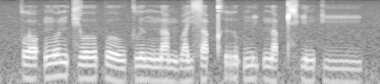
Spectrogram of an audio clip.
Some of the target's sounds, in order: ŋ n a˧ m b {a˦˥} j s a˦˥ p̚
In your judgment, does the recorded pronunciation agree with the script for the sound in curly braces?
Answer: yes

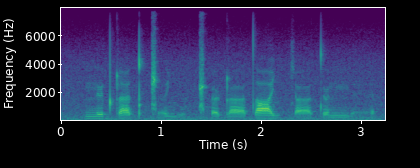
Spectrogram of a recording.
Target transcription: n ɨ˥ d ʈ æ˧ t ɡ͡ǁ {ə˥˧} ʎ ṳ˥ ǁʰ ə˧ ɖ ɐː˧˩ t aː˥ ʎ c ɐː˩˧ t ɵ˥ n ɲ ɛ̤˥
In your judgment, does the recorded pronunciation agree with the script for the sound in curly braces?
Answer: no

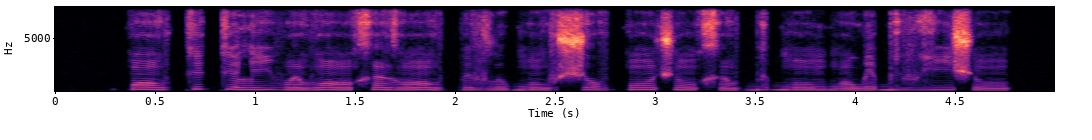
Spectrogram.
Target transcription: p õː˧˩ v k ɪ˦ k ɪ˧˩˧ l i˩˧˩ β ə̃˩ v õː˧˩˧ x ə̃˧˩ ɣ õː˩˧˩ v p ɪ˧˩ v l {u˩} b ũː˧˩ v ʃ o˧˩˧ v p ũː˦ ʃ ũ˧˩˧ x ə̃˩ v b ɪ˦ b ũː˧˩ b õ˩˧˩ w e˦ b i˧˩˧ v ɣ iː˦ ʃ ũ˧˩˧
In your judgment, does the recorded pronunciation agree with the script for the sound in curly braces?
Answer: yes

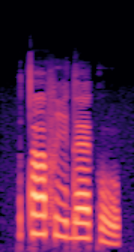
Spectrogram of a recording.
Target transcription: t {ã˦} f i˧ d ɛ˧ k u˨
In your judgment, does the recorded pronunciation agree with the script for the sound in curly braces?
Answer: yes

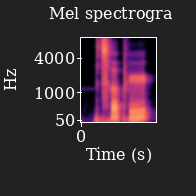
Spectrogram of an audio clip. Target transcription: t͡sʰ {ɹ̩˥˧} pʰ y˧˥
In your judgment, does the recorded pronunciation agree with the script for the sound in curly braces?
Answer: no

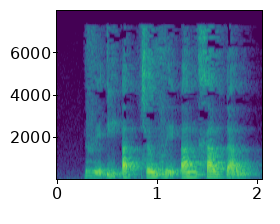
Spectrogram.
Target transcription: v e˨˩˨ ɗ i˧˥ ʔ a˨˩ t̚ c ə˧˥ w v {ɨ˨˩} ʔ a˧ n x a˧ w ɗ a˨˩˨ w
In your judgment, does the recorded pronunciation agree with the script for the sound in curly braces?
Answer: no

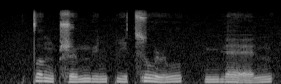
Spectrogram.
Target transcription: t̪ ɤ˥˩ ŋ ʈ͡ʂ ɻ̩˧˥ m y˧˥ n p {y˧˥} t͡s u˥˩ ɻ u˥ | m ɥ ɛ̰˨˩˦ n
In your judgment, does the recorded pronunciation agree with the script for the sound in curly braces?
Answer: no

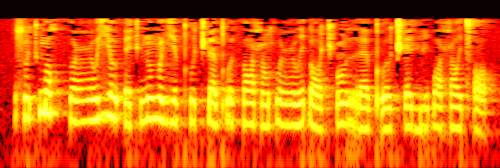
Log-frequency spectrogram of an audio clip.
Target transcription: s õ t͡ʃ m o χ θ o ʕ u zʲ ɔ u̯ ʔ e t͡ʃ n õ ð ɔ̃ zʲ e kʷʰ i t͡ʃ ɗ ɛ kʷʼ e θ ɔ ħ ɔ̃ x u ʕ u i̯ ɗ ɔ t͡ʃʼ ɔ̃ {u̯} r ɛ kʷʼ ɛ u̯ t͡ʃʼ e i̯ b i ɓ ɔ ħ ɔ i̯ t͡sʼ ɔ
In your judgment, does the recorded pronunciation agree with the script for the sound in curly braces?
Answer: yes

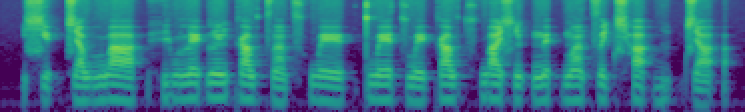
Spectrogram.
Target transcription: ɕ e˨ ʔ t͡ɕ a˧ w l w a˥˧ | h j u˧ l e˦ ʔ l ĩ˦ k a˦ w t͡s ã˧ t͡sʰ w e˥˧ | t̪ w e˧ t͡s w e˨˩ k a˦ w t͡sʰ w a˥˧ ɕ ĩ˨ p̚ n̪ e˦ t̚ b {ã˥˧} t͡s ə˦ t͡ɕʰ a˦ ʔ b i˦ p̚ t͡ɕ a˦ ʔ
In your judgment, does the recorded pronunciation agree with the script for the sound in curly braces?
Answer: yes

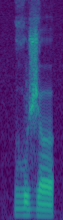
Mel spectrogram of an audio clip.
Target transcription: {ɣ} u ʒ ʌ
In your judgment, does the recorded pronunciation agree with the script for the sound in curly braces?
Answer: yes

